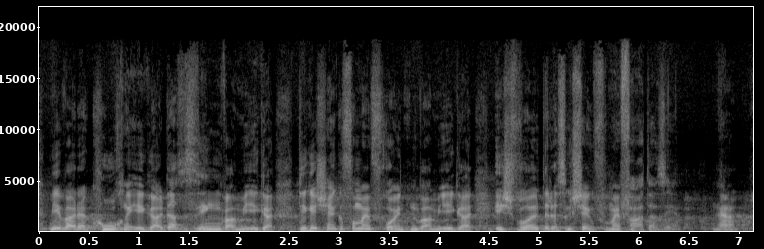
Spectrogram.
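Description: A man talks at a very fast pace in a medium pitch, with ordinary pitch variation and an animated tone. Room echo is audible. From Berlin, Germany. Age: 30s. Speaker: youth pastor. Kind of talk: sermon. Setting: church stage with audience.

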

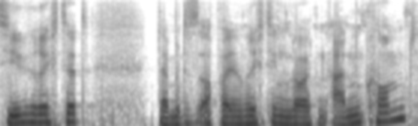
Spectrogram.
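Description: With a dark, mellow tone, a man speaks at a medium pitch using fairly even intonation. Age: 30s. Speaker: advertising agency executive. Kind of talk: interview. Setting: agency meeting room. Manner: hesitant, many fillers.

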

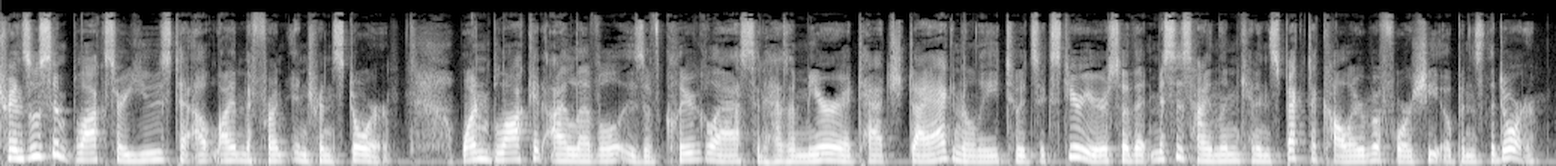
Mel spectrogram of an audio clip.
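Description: At a moderate pace, a woman with an American accent speaks in a very deep, low pitch with ordinary pitch variation. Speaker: podcast host. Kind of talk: 1950s educational film narration. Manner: stiff, brisk, clipped, authoritative, impersonal; dry and earnest, mid-century newsreel cadence.

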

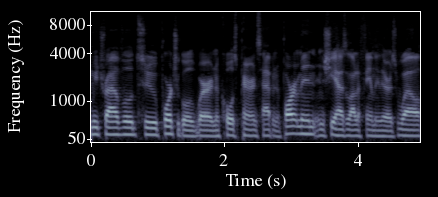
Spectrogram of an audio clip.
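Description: With fairly even intonation, an ordinary speaking voice keeps a fairly quick pace. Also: man. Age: 30s. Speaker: podcast co-host, new father. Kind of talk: casual chat.

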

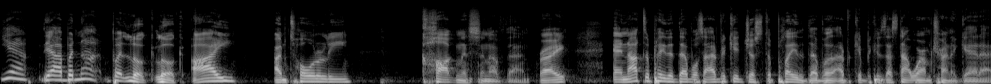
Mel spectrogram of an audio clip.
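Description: A man with an American accent talks at a fairly quick pace, his pitch swinging very widely and dipping into vocal fry. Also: medium pitch for a man. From Hialeah, Miami, US. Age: 30s. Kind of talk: casual chat.

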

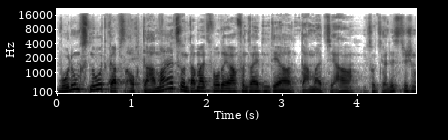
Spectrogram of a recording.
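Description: Speaking at a fairly quick pace, a man uses a medium pitch, a dark, mellow tone, lively intonation and a somewhat breathy voice. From Thuringia, Erfurt (East Germany). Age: 40s. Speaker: digital agency owner, podcast co-host. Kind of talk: casual interview conversation.

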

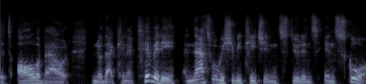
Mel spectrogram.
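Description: A man in a New York accent with lively intonation, over a quiet background. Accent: New York American. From US Northeast, Long Island, New York. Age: 40s. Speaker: founder of an education tech company. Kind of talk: casual chat.

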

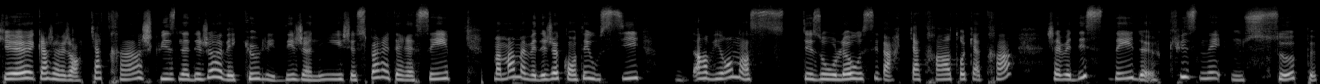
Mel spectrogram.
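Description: A woman's high voice in a Quebec accent, moderate in pace with ordinary pitch variation, on a very clean recording with a silent background and a dry, close sound with no echo. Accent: Québécois French. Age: 20s. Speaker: podcast host, self-employed food content creator. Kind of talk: casual solo podcast monologue.

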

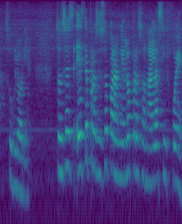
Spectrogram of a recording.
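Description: Over noticeable background noise and audible room echo, a woman with a high voice talks at a moderate pace. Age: 30s. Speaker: dentist. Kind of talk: casual interview.

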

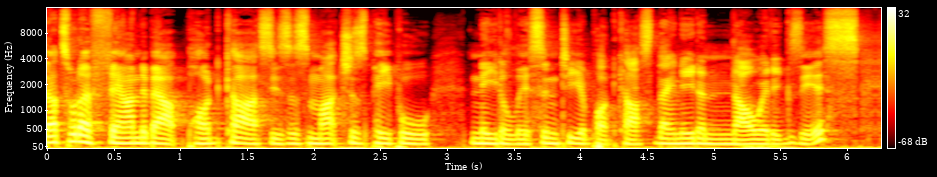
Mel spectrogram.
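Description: In an Australian accent, this voice moves at a moderate pace with fairly even intonation. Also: man, medium pitch for a man. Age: 20s. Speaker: radio presenter. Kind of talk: casual chat; mock apology statement.

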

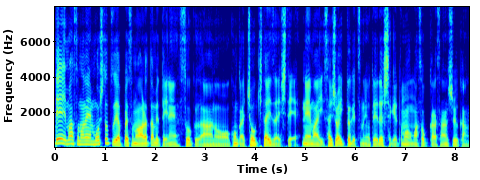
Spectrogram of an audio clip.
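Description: On a very clean recording with a silent background, a man with an ordinary speaking voice and fairly low pitch talks with lively intonation and hardly any pauses. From Tokyo, Japan. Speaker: podcast host, businessman. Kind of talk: solo podcast monologue. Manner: heavy filler words, casual.

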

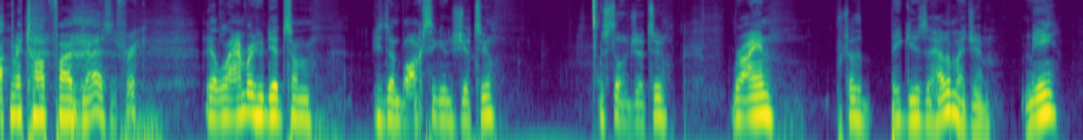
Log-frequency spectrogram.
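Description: A man speaks at a moderate pace, his pitch fairly high for a man. He pauses long and often, with ordinary pitch variation. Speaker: podcast co-host. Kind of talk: casual chat.

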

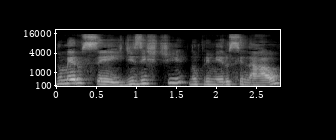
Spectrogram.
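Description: A woman speaks very slowly in a somewhat breathy voice. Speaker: endocrinologist doctor. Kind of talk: live stream health talk. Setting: live stream.

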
